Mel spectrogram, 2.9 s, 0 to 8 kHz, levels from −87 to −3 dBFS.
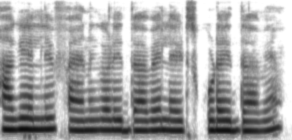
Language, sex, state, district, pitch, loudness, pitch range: Kannada, female, Karnataka, Bidar, 215 Hz, -15 LUFS, 210-230 Hz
